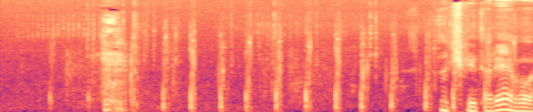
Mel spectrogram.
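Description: Footsteps patter quickly across a tiled roof.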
